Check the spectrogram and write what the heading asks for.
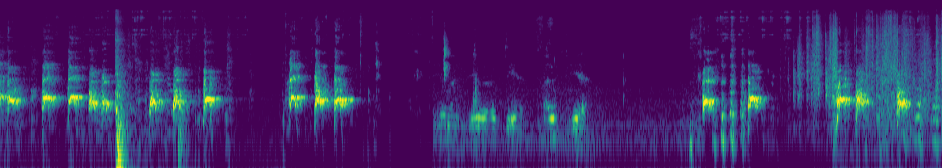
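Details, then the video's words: Little female Schnauzer barking to greet arriving guests: loud, sharp barks fired in quick bursts of four to six, separated by short pauses, with a stretch of softer, lower sounds midway and a final flurry of barks amid rustling. "Little DOG, Big BARK. The SCHNAUZER rules the roost"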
